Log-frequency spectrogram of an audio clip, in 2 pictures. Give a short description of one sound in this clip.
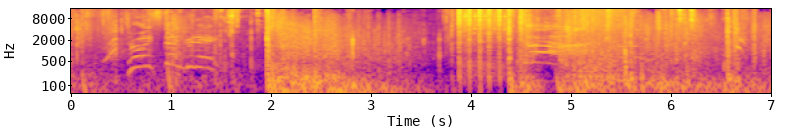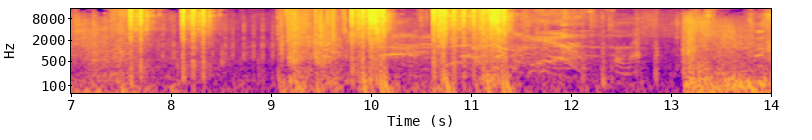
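Gunshots ring out in rapid bursts.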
